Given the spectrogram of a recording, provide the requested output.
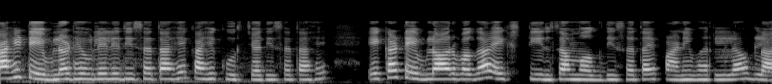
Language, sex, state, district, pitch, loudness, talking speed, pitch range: Marathi, female, Maharashtra, Sindhudurg, 245 Hz, -19 LUFS, 170 wpm, 220-255 Hz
